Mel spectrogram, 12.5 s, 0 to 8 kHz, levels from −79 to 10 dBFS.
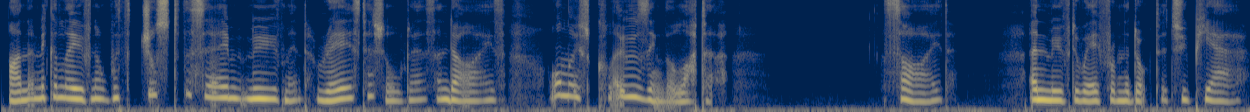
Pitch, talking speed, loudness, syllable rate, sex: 230 Hz, 120 wpm, -18 LUFS, 4.4 syllables/s, female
